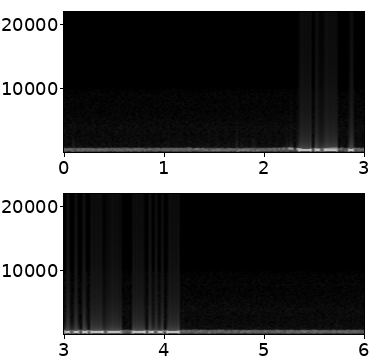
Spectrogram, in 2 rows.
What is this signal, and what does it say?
Morse code, heard as a keyed tone, about 28 wpm, 390 Hz. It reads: KE3X
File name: 2016 JAN CW NAQP / 2016 Jan naqp k5ot - 0-5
